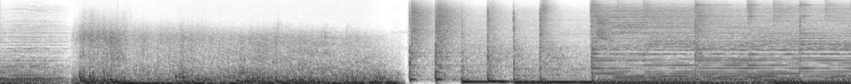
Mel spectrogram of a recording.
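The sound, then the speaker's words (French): A loud thunderclap rolls in as a deep, broad rumble for about three seconds, then cuts off and music with sustained tones starts in. “après un coup de tonnerre pour ma dédicace.”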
